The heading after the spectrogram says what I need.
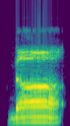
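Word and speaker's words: נַעֲרָה: Those with feminine gender inflection with a Comet's hey are stressed on the final syllable, like so. For instance, for young woman, it will become na-a-ra in singular form.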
